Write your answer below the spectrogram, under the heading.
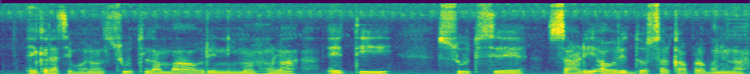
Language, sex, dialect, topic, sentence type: Bhojpuri, male, Southern / Standard, agriculture, statement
